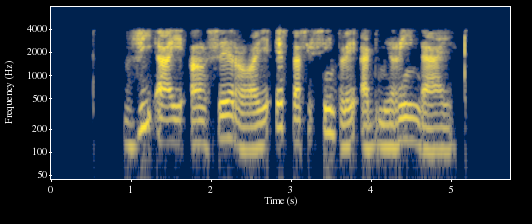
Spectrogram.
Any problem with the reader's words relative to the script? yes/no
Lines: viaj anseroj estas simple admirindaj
no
